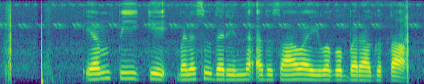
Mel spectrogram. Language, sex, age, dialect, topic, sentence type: Kannada, female, 36-40, Coastal/Dakshin, agriculture, question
